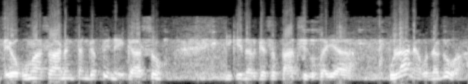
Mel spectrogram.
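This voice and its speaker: A man's voice: medium pitch, fairly even intonation, fast talker, close to an everyday voice. A man playing a humble, honest, middle-aged bachelor taxi driver in Filipino radio drama, polite, modest and earnest. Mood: resigned, content. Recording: noisy radio drama recording.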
